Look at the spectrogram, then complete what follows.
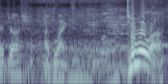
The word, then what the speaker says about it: Tooele: how do you say it Josh I blanked toilla toilla Utah I totally missed that all right and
